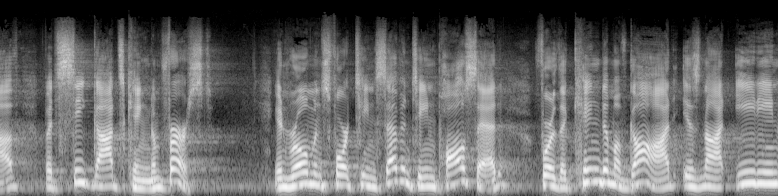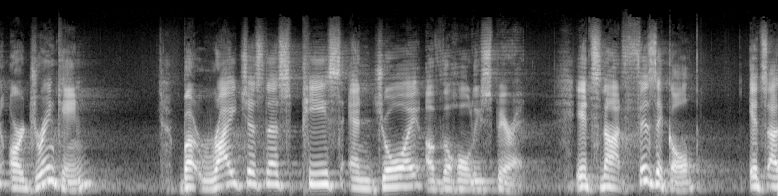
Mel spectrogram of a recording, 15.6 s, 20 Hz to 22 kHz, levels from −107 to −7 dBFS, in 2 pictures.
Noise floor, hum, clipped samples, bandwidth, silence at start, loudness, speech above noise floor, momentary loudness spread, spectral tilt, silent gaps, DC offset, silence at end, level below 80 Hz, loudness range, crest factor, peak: -50 dBFS; none; under 0.1%; 13.5 kHz; 0 s; -18 LUFS; 32 dB; 8 LU; -5 dB/octave; none; under 0.1%; 0 s; -68 dBFS; 2 LU; 18 dB; 0 dBFS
